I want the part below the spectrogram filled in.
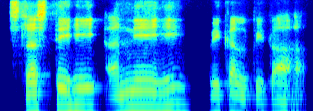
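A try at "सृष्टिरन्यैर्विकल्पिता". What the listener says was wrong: Good. Vikalpit, not taha. That's the visarga at the end.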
